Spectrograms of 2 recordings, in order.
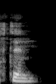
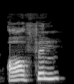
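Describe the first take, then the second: First: The T sound is clearly pronounced. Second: The T sound is left out. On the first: "بحرف T" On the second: "بدون حرف T"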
